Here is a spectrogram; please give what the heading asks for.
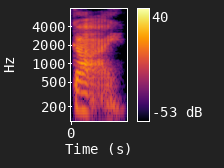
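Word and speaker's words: Gey: patients so he called george guy pronounced guy head of the tissue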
